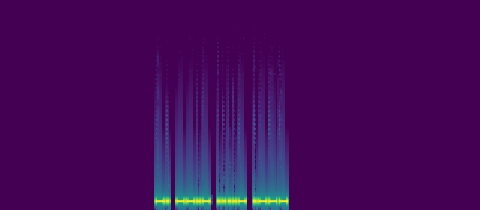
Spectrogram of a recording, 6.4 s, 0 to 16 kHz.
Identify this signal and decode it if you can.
Morse code, heard as a keyed tone, about 36 wpm, 700 Hz. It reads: NQ4J
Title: USA Call Signs - 4 Characters - Repeated 3x - 35wpm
